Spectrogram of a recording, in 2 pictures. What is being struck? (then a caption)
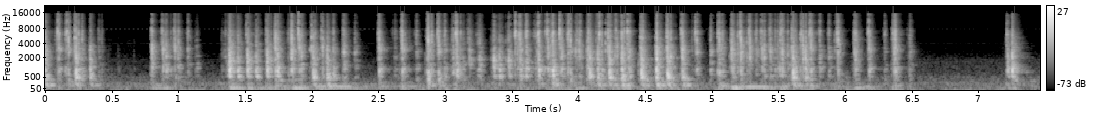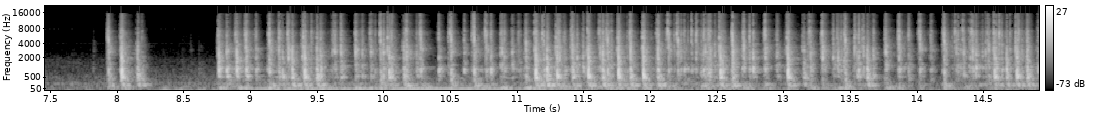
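Plastic mechanical keyboard. A black plastic mechanical gaming keyboard with blue backlight is typed on quickly with the fingertips, giving dense, bright clicking keystrokes in continuous bursts. Brief pauses break the typing near the start, and a longer one falls around the middle before steady fast typing resumes to the end.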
